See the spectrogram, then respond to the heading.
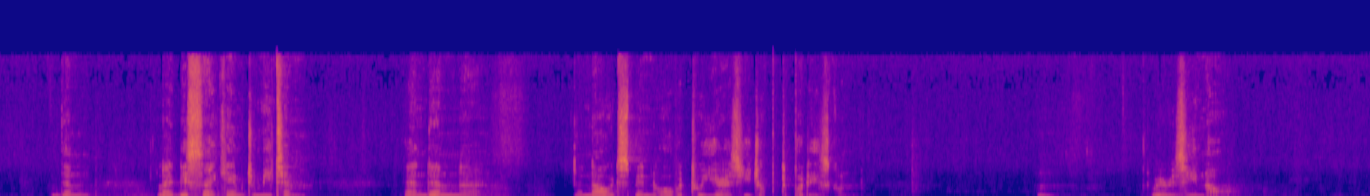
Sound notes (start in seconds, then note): none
